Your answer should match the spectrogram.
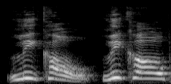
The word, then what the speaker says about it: Licole: You said like Nicole, but pronounced with a Lee. Licole.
